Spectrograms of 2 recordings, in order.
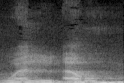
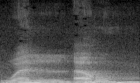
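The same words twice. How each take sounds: No difference in how they are said.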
